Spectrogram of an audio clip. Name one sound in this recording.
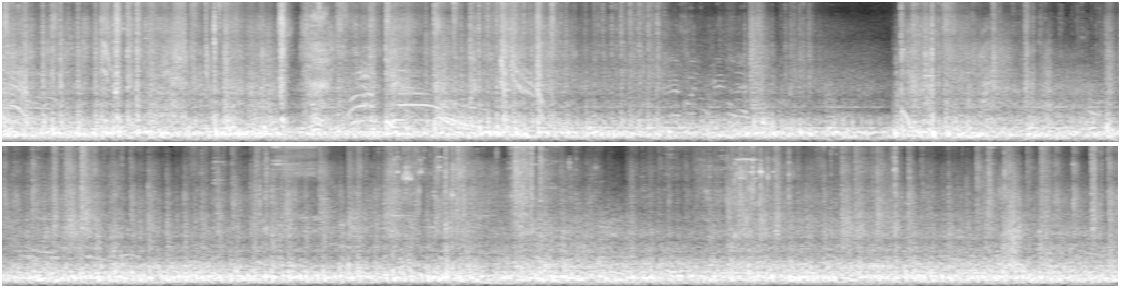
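A low rumble of battle drones steadily.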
